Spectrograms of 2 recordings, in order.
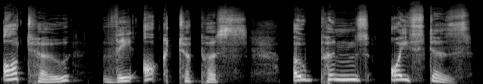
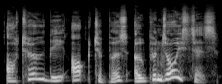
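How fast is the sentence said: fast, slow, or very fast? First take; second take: slow; fast. First: The sentence is said slowly with pauses. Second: The sentence is said fast without pauses.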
